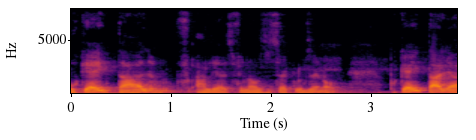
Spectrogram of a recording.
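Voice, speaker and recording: A man's dark, mellow tone with ordinary pitch variation and audible room echo. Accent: northeastern Brazilian. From Northeast Brazil, Paraíba. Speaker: history teacher. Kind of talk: lecture. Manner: casual, conversational.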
